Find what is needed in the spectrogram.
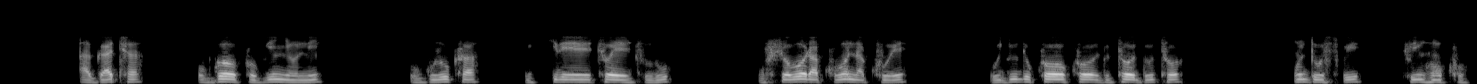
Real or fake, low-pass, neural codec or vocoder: fake; 3.6 kHz; codec, 16 kHz, 8 kbps, FunCodec, trained on LibriTTS, 25 frames a second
